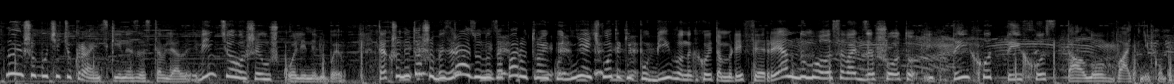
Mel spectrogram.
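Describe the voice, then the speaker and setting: Male cartoon narrator, ironic mock fairy-tale telling, very lively intonation, brisk pace, colloquial. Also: very high voice. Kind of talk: scripted satirical storytelling for a cartoon. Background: music.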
